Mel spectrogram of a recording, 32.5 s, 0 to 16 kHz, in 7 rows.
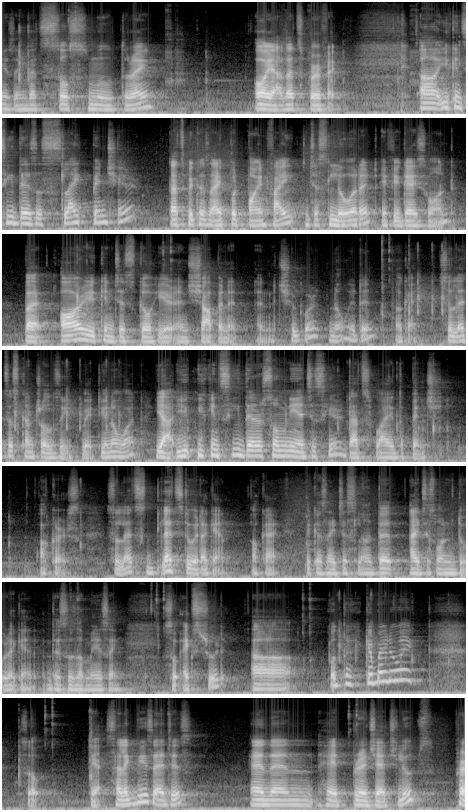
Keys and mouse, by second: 0.2 Tab, 2.0 middle click, 3.4 shift+middle click, 10.0 q, 12.3-12.9 middle drag, 13.1 click, 13.4 ctrl+z, 13.7 ctrl+z, 14.1 ctrl+z, 14.6 ctrl+z, 15.0 ctrl+z, 18.4 alt+middle click, 18.6 alt+middle click, 23.9-26.2 right drag, 26.6 ctrl+z, 26.9 ctrl+z, 28.3 alt+shift+click, 29.4-31.4 right drag.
